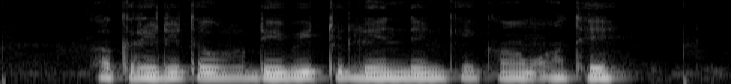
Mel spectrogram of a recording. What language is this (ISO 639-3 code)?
hne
